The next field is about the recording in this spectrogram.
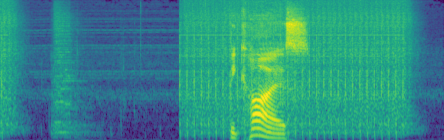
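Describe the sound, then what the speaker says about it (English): Rapid automatic gunfire rattles in the video game Tomb Raider III, a steady burst of close shots aimed at raptors, with a brief animal screech and someone speaking over the firing. "I was shooting at him."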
